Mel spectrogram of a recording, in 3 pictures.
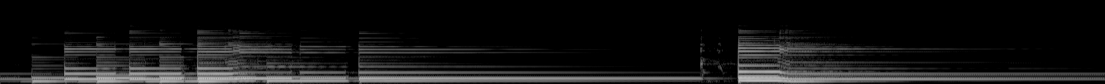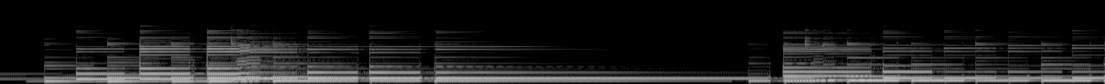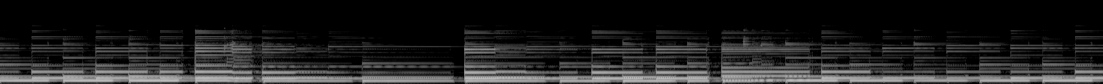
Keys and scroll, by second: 1.3 Tab, 2.1 x, 2.3 `, 2.8 alt+z, 6.3 Tab, 6.7 alt+z, 9.9 Tab, 10.4 3, 11.3 l, 12.5 shift+d, 14.0 r, 19.3 alt+z, 23.5 Tab, 23.7 alt+z, 25.1 alt+z, 27.1 Tab, 27.5 1, 28.6 Tab, 29.6 alt+z, 31.2 Tab, 31.7 3, 32.0 l.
